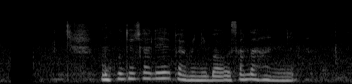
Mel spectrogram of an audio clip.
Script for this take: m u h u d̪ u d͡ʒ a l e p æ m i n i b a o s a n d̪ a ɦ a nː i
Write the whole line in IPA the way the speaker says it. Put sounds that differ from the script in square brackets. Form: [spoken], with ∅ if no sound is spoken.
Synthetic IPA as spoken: m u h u d̪ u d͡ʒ a l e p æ m i n i b a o s a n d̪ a ɦ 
